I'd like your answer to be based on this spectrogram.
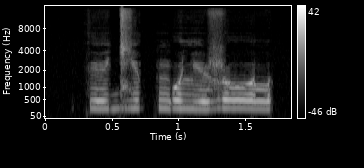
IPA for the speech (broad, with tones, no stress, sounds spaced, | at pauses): k e˨ d͡ʑ e˧ kʷ ŋʷ ɤ˧ lʲ e˨ ʐ ɤ˦˨ l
